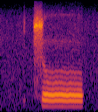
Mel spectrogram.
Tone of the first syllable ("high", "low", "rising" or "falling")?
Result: high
